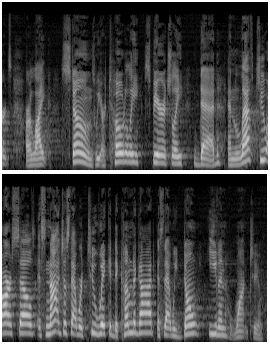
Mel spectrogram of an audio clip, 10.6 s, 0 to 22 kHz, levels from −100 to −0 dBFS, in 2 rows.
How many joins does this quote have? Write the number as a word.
three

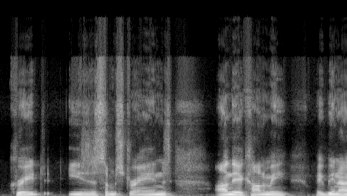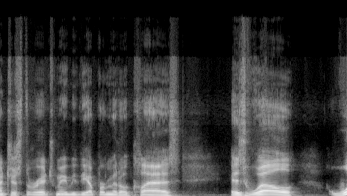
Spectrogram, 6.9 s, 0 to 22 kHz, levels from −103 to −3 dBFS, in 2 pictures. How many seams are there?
zero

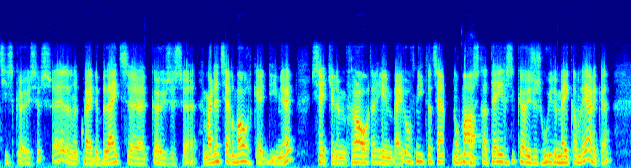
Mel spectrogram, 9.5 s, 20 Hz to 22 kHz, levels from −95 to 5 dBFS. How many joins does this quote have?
six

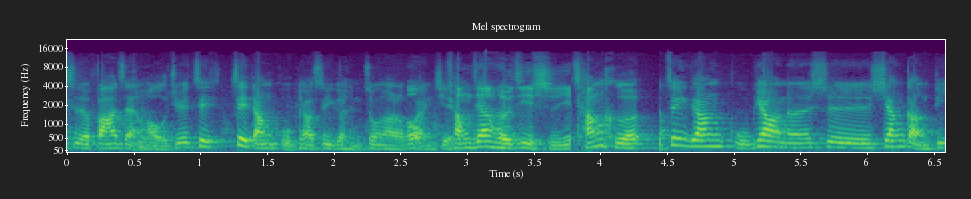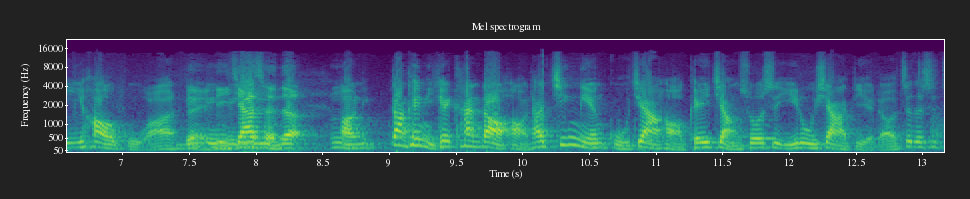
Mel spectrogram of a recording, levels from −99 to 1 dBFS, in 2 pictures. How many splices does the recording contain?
two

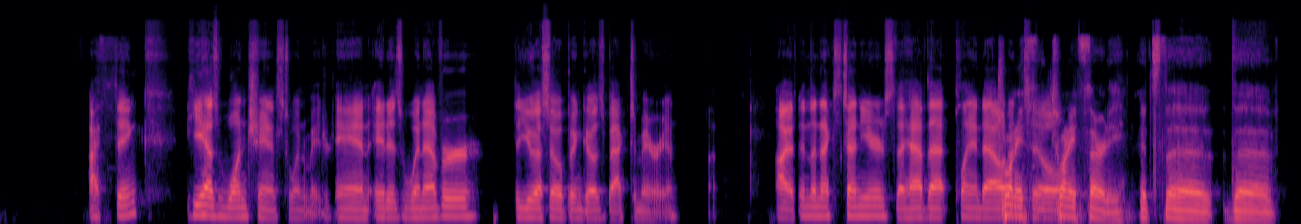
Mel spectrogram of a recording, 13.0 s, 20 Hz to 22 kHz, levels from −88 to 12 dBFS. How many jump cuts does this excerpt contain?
four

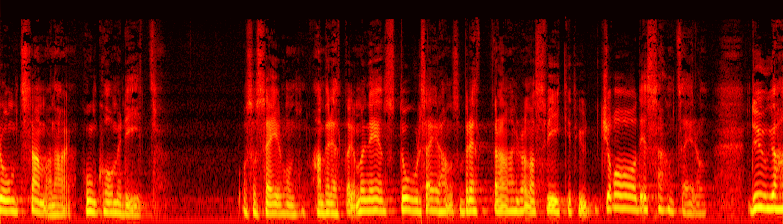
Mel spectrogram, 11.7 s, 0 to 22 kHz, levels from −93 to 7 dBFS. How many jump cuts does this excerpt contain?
three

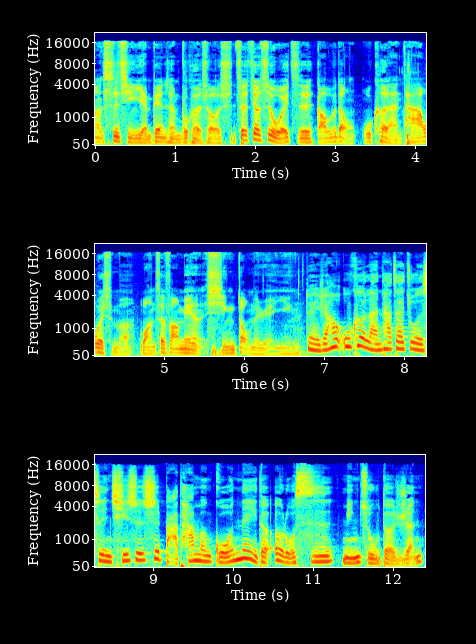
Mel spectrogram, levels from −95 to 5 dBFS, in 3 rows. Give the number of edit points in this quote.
zero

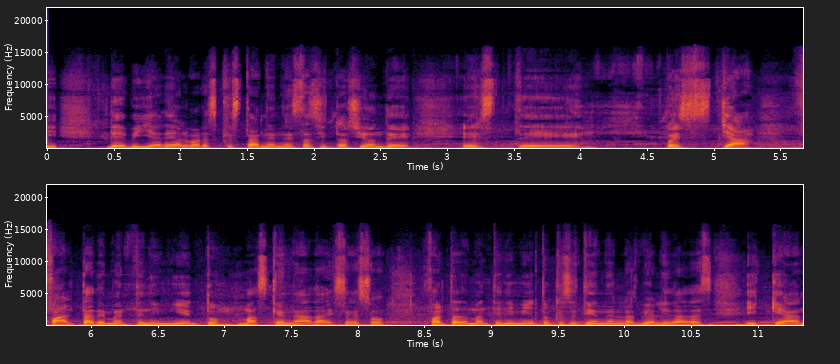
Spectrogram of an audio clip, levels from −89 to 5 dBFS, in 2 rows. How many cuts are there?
zero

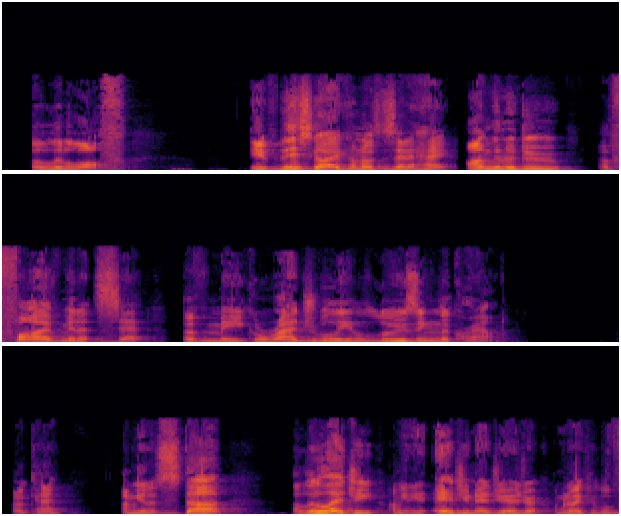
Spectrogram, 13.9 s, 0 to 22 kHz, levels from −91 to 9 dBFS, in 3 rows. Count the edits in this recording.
one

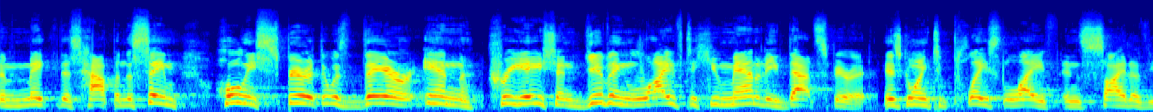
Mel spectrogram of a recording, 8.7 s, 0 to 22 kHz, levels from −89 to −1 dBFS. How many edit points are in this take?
two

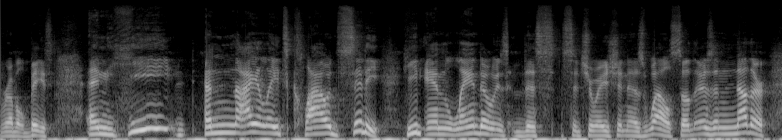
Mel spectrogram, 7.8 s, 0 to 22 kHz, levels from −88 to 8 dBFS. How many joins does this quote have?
two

